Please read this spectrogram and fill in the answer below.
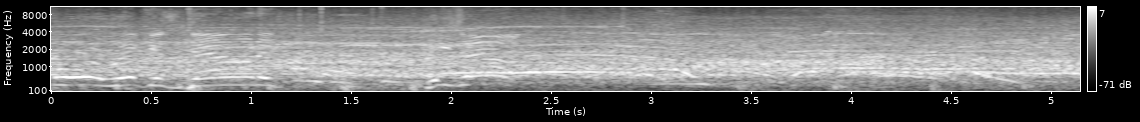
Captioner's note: crowd cheering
